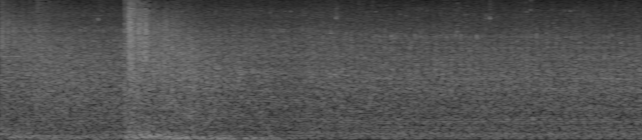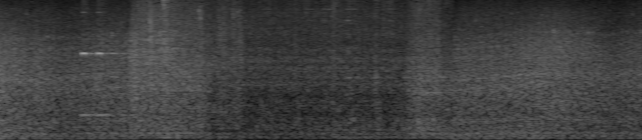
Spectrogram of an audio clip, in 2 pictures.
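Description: A heavy tank's engine rumbles as it drives.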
